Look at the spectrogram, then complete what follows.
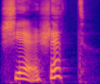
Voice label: "sjærsætt", hemsedalsmaalet

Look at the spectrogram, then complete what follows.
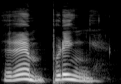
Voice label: "ræmpling", Hemsedal

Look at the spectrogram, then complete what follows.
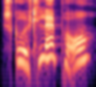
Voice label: "skuhslæ paa", hemsedalsmaalet

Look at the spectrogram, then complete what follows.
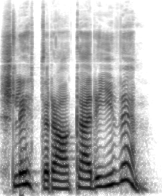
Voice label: "slettrakarivæ", hemsedalsmaalet

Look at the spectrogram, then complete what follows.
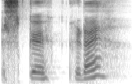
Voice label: "skøkklæ", hemsedalsmaalet

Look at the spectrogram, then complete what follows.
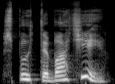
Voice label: "sputtæbakkji", hemsedalsmaalet

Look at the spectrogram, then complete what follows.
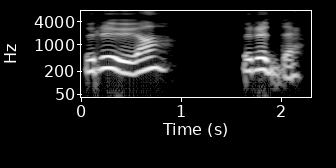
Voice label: "røa", Hemsedal

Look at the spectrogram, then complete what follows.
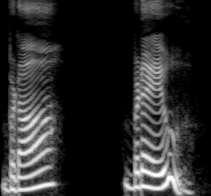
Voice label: "bla, blæu", hemsedals maalet tale

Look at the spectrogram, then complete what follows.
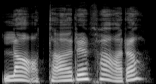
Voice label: "lata ræ fara", hemsedalsmaalet tale

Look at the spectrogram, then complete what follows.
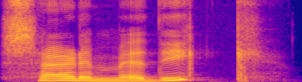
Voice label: "sælmædikk", hemsedalsmaalet

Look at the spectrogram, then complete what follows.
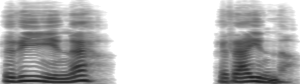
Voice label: "rinæ", hemsedalsmaalet, tale

